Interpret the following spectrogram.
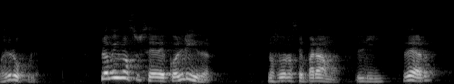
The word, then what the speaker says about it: líder: Siempre la tilde va a ir sobre la vocal y en la sílaba que determina si es aguda, grave o esdrújula. Lo mismo sucede con líder.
